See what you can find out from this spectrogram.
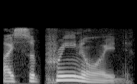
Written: isoprenoid

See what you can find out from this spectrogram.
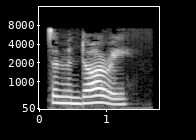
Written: zemindari

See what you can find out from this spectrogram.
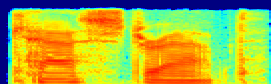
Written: cash-strapped

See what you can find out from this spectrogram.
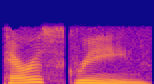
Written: Paris green

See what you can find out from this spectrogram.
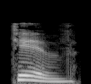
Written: Tiv

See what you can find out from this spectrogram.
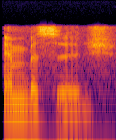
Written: embassage

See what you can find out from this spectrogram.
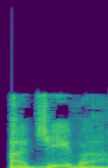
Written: ajiva

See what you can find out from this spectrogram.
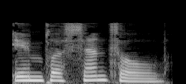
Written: implacental

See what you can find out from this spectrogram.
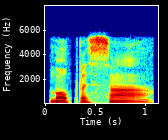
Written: Maupassant

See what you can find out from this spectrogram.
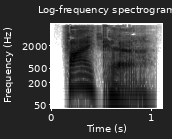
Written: fica

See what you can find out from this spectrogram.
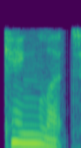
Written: kinglet

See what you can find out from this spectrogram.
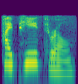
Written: hypaethral

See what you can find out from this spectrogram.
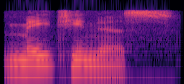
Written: mateyness

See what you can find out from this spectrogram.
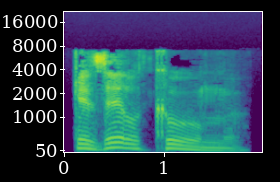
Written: kizilkum

